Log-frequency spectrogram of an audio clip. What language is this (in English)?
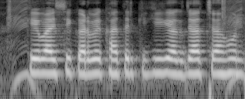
Magahi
